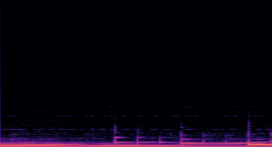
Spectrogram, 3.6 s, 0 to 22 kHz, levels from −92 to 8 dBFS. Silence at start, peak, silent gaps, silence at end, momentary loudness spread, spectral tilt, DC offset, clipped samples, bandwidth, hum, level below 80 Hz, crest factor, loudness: 0 s; -16 dBFS; none; 0 s; 9 LU; -11.5 dB/octave; under 0.1%; under 0.1%; 3.2 kHz; none; -46 dBFS; 14 dB; -31 LUFS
